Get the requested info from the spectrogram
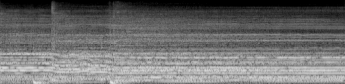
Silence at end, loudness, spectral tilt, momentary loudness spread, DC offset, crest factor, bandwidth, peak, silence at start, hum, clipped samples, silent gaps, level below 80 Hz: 0 s; -11 LUFS; -5 dB/octave; 1 LU; under 0.1%; 10 dB; 19.5 kHz; 0 dBFS; 0 s; none; under 0.1%; none; -28 dBFS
